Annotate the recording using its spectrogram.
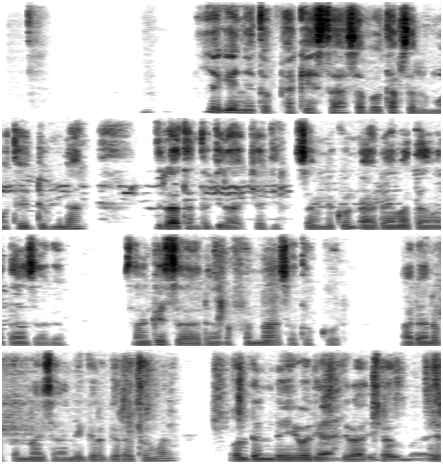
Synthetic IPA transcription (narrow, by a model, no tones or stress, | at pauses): b̥ɪjːɐke̞ːɲːɐɪt̪joːpʼːɪja̰ːke̞ːsːaːsɐbo̞ːt̪ɐbsɐlmo̞ːt̪ɐhɛd̪ːʊmːɪnaːnd͡ʒɪɾaːt̪ɐnt̪ʊd͡ʒɪɾa̰ːt͡ʃːaːd͡ʒɪɾɐ̥sɐmnɪ̰kʊnaːd̪aːmɐt̪aːmɐt̪aːɪsa̰ːɡɐ̰bɐ̥ | ɪ̥saːŋke̞ːsːɐa̰ːd̪aːnɔfːɐnːaːɪsɐt̪ɔkːo̰ːᶑɐ̥ | ʔaːd̪aːnɔfːɐnːaːɪsaːniːɡɐɾɡɐɾɐt̪oːmɐl | wʔɐ̰ld̪ɐnd̪ɐʔeːwɐliːd͡ʒɪɾaːt͡ʃːad͡ʒɪɾ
